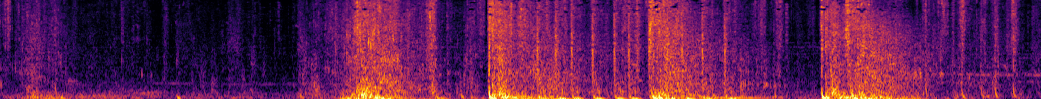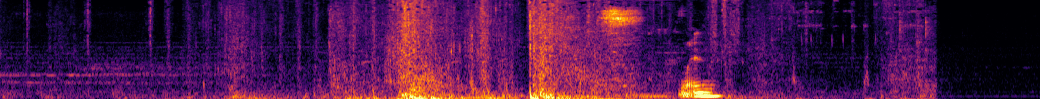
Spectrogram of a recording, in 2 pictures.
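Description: Gunshots and explosions from a video game crack and boom loudly.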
